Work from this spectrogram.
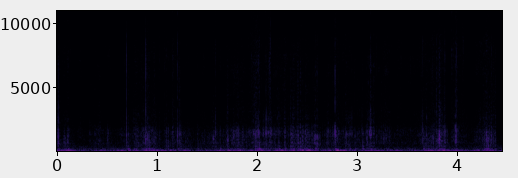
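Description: Fingertips and nails of both hands scratch the scalp of a mannequin training head through its long blonde synthetic hair at the parting. Soft, scratchy, crinkling strokes come in quick repeated bursts over a low, steady rumble, quiet throughout.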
